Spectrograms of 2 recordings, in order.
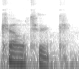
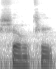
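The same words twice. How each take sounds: First: The word begins with a hard K sound. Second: The word begins with a soft S sound. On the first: It refers to ancient peoples' history, languages and culture. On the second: It refers to a sports team.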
